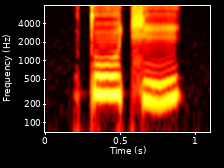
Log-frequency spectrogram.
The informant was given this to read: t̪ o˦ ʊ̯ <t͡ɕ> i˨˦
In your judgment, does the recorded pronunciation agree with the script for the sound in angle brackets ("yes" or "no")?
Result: yes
